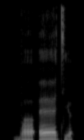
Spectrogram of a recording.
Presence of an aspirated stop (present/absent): absent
